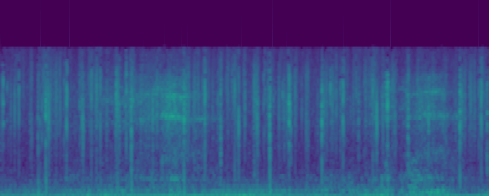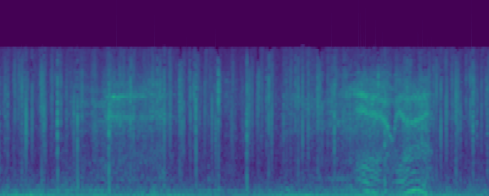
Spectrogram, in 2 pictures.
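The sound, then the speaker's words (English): The diamond of a ring scrapes across a glass window pane to cut it, in a steady, gritty, crackling rasp, with a few thin squeals rising now and then over a low, constant hum. “Take my ring and use a diamond on that window pane.”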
